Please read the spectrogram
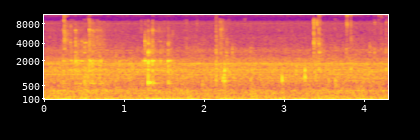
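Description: Near silence: room tone with a low hum and a few faint, scattered clicks.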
